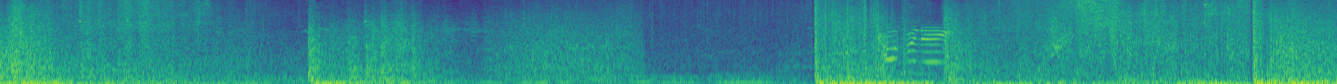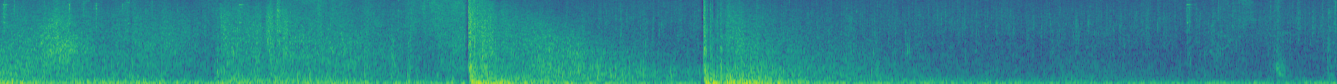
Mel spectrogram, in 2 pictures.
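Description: Flames crackle and roar in burning grass.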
